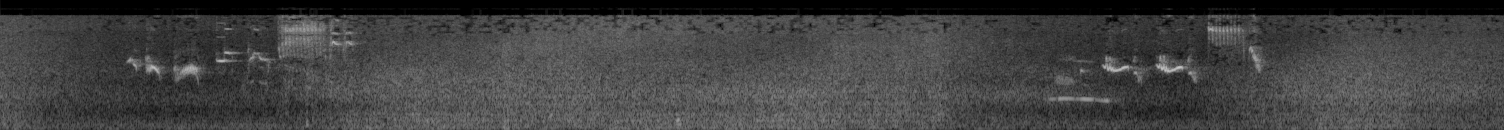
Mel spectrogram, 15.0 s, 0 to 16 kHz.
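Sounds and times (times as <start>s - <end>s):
ocean surf on beach: 0.0s - 15.0s
songbird calling: 1.3s - 3.6s, 10.5s - 12.7s.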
